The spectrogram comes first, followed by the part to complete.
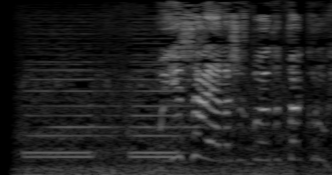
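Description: A car horn honks twice, two short steady blasts a little under a second apart, over the noise of street traffic.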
